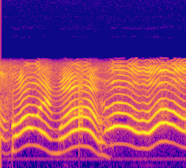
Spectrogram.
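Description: A young person's high-pitched wailing voice: about three long, drawn-out cries in a row, each swooping up and down in pitch.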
